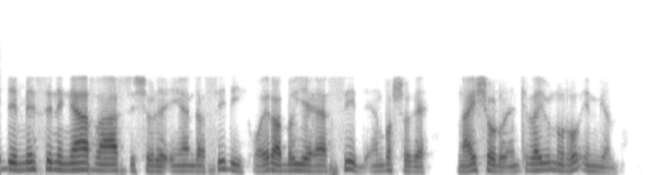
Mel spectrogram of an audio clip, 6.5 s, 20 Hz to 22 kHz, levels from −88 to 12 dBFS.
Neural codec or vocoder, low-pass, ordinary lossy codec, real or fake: codec, 16 kHz, 0.7 kbps, FocalCodec; 3.6 kHz; none; fake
